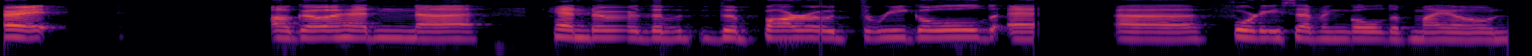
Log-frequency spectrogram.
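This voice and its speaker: Female tabletop player, bright voice at middle pitch, casual and halting delivery. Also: little pitch movement, clean tone. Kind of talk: casual role-play chat.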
